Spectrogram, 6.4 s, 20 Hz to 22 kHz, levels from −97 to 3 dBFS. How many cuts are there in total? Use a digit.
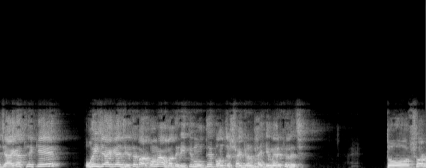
0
